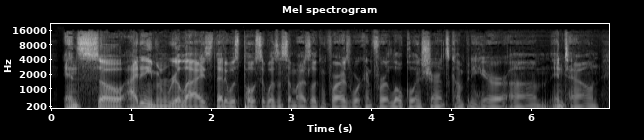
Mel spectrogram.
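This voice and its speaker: In a very clean recording with a silent background, a man with an American accent talks at a very fast pace with hardly any pauses and a very deep, low pitch. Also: fairly even intonation. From Portland, Oregon. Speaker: basketball tournament director, former college player. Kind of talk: casual chat.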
